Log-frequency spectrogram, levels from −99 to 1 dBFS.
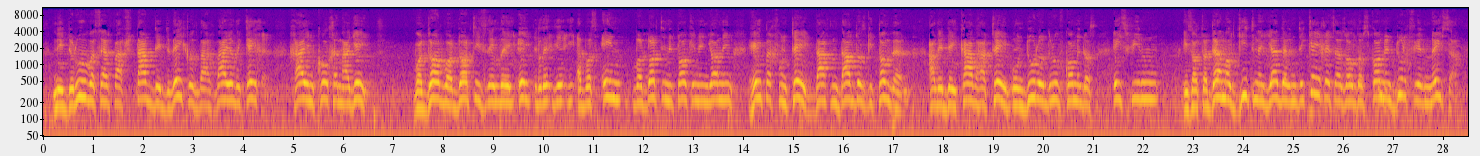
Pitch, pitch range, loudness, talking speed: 215 Hz, 195-235 Hz, -16 LUFS, 135 wpm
